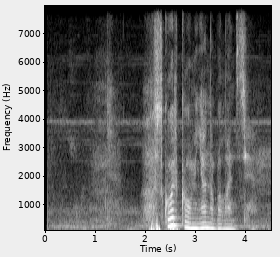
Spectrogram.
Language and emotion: Russian, sad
